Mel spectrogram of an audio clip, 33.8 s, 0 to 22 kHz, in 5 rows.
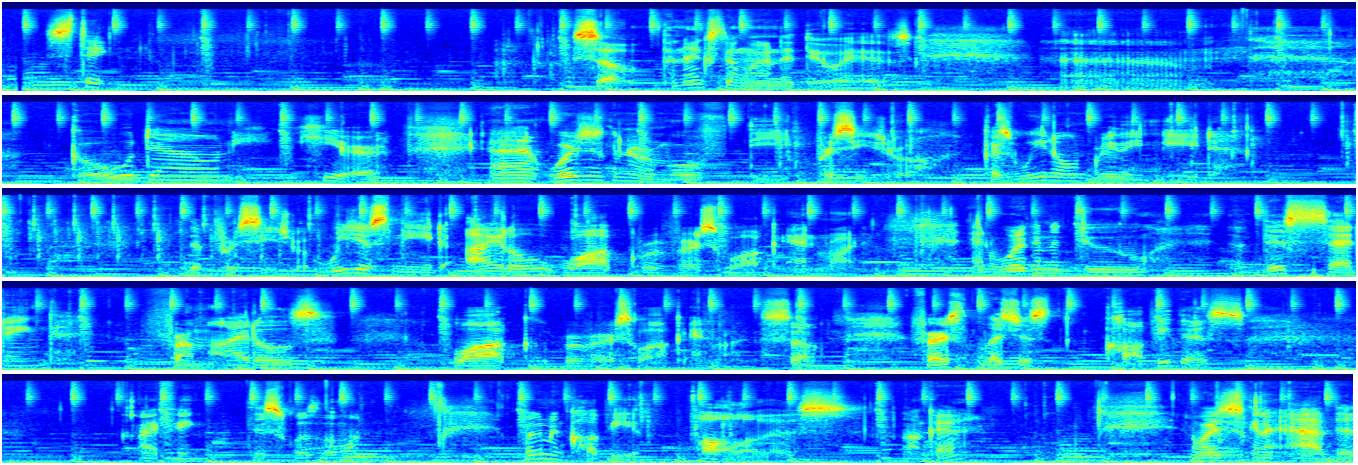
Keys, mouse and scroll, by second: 1.3 click, 9.4-10.6 drag, 10.7 BackSpace, 11.2 BackSpace, 12.1 click, 12.6-16.4 typing, 20.2 click, 20.4 click, 20.6 click, 21.2 click, 21.4 click, 25.7-27.9 drag, 28.9-30.2 drag, 30.5 ctrl+c, 32.2 click, 33.2 Return, 33.5 ctrl+v.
